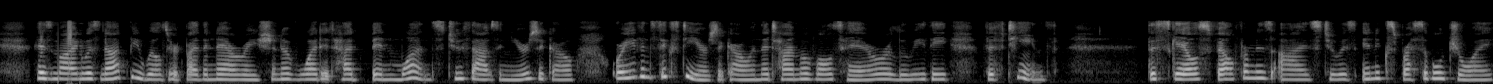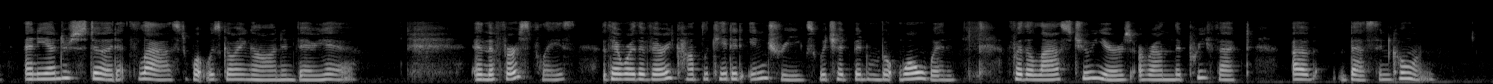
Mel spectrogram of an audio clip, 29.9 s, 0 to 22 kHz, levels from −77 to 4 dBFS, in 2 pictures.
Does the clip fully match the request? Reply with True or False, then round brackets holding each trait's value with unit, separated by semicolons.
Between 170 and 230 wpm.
False (155 wpm)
